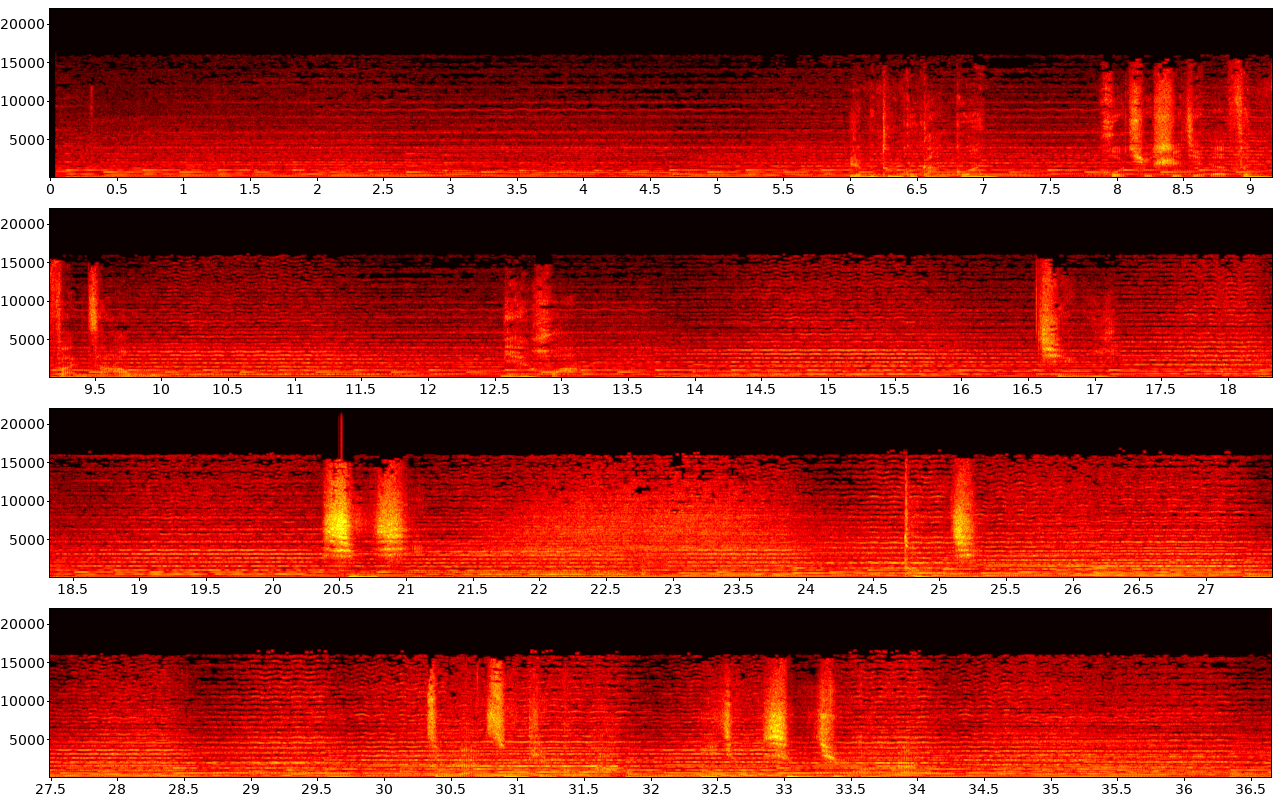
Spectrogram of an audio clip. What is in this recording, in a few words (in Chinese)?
男 颁奖 深情风格; 金瞳奖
